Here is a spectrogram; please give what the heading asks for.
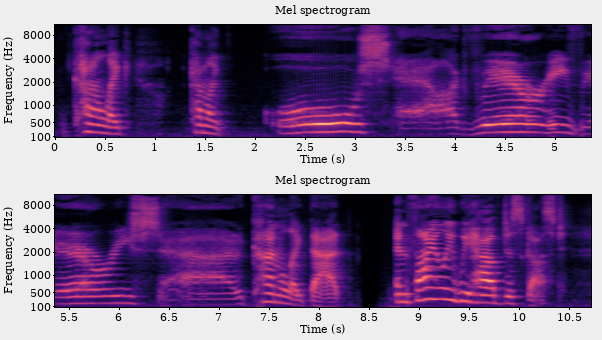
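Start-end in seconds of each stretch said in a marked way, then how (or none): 2.2-7.3 deep, heavy, very slow drawl with "oh" stretched. Showing how the character Sadness sounds, in a deep, slow Snuffleupagus-style drawl. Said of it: "deep, slow, snuffleupagus style drawl".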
